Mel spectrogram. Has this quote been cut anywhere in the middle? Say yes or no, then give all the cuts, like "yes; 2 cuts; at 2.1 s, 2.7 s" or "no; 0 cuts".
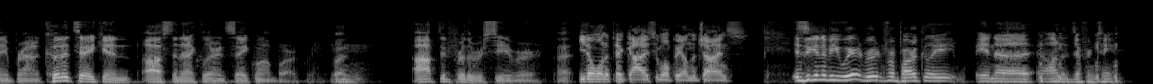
no; 0 cuts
